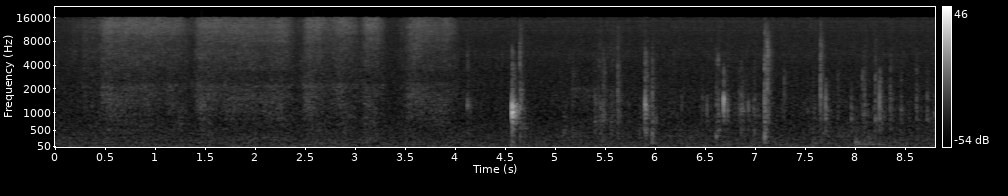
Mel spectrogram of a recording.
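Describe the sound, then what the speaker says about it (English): Tresemme Salon Untouchable Feel hairspray misted onto long hair during braid styling, a steady close hiss of spray lasting several seconds, then quieter handling taps and rustles afterward. "And just spray that."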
